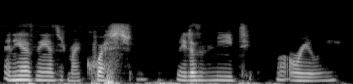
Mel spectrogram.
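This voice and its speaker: A woman's voice: mid-range voice, little pitch movement, moderate pace, no room sound, highs cut off. A woman reading a first-person story dramatically, stumbling now and then and rereading phrases. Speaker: amateur fan fiction reader.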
